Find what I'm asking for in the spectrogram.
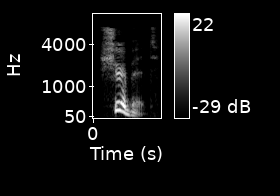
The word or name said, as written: sherbet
